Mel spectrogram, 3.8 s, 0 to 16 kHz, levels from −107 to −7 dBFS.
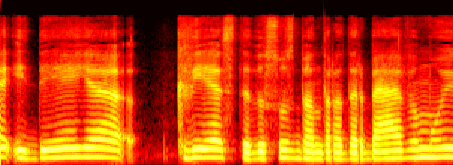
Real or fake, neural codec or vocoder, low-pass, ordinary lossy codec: real; none; 10.8 kHz; AAC, 64 kbps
